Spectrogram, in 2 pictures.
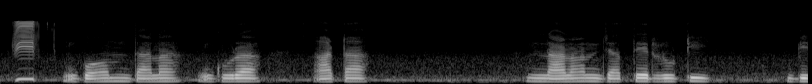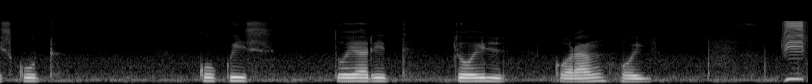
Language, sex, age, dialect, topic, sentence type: Bengali, male, 18-24, Rajbangshi, agriculture, statement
